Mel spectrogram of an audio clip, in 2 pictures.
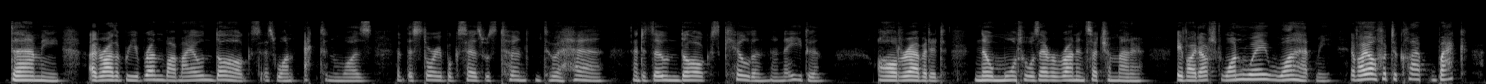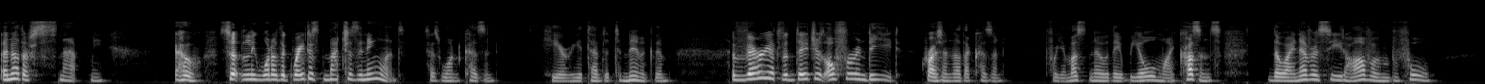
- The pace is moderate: No, fast, 215 wpm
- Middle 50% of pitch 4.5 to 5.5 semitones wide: No, average, 3.7 semitones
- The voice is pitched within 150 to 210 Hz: Yes, high, 190 Hz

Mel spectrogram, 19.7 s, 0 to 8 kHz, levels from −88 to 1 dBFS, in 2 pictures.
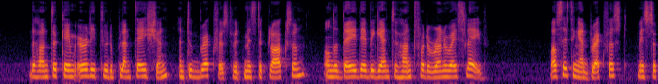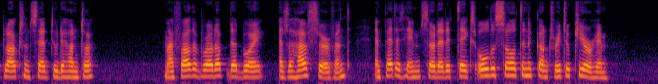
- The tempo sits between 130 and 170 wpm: No, average, 180 wpm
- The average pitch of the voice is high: No, medium, 175 Hz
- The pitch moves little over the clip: Yes, narrow, 2.2 semitones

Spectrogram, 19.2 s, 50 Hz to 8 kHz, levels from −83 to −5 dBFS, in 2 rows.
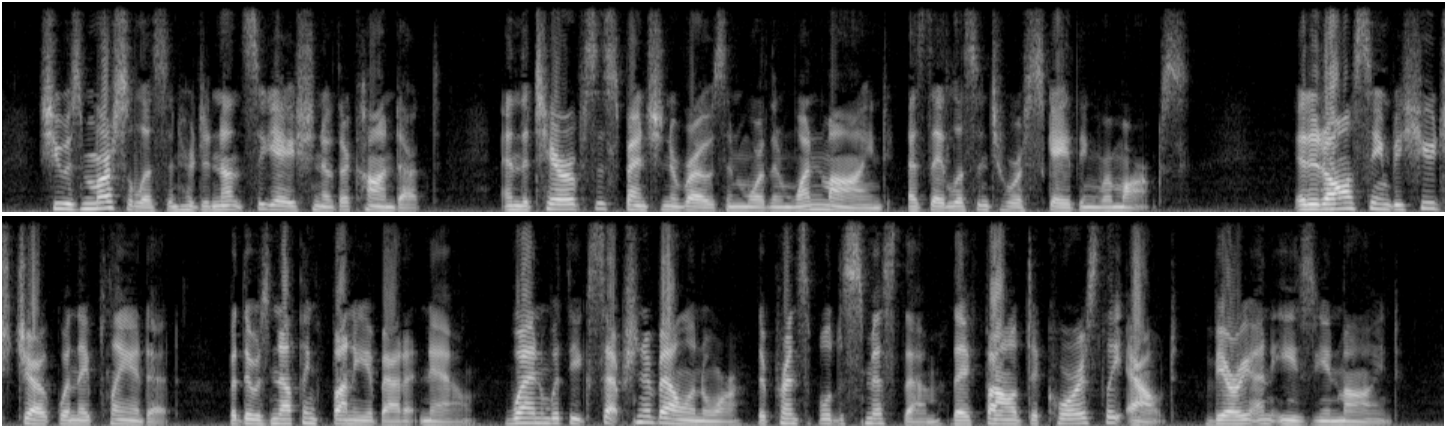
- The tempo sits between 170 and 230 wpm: Yes, average, 200 wpm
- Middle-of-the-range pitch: Yes, medium, 150 Hz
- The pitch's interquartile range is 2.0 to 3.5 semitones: No, average, 4.6 semitones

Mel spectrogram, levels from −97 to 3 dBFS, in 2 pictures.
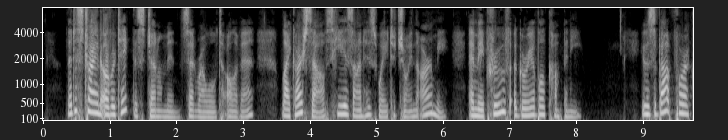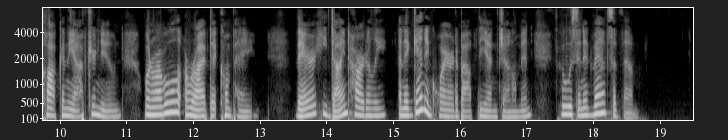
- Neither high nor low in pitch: Yes, medium, 180 Hz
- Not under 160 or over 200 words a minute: Yes, average, 175 wpm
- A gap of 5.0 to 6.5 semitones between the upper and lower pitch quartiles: Yes, wide, 5.4 semitones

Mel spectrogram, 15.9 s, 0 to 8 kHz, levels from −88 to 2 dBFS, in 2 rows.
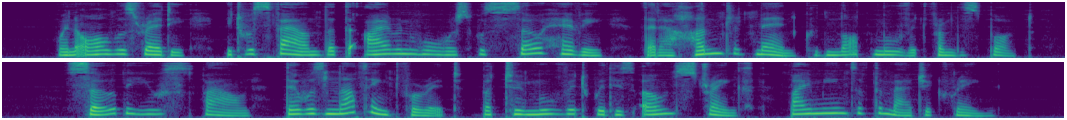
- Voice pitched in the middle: No, high, 200 Hz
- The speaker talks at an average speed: Yes, average, 180 wpm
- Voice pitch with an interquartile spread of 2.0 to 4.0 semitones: No, average, 5.0 semitones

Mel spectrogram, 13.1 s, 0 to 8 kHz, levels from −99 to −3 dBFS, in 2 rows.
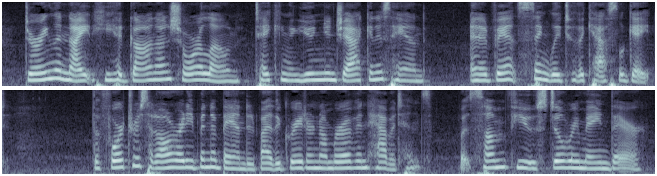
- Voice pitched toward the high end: Yes, high, 225 Hz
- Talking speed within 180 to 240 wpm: Yes, average, 195 wpm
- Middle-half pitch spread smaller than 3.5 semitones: Yes, narrow, 2.4 semitones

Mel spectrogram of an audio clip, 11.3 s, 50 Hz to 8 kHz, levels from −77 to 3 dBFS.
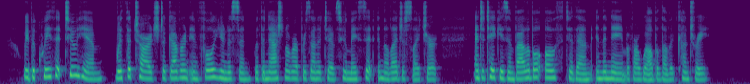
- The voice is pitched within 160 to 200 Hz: Yes, medium, 185 Hz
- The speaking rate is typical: No, fast, 210 wpm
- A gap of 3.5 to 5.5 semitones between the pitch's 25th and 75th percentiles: No, average, 2.7 semitones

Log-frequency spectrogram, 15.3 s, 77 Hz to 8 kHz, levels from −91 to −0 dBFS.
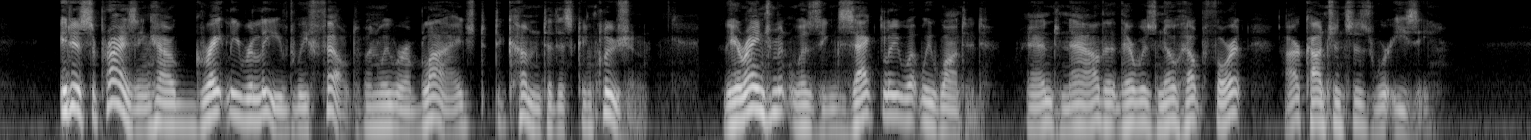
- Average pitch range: Yes, average, 4.9 semitones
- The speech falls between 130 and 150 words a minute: Yes, average, 145 wpm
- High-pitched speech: No, low, 130 Hz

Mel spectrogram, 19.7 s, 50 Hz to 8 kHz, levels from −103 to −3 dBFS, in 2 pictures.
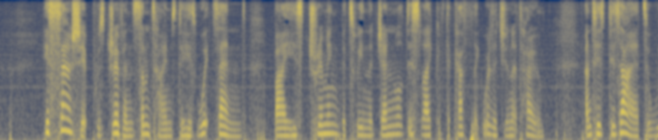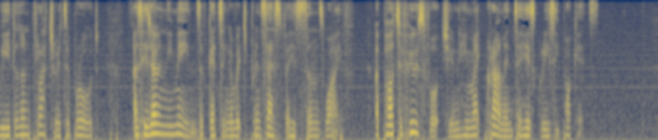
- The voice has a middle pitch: Yes, medium, 160 Hz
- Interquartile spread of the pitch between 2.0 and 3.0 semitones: No, average, 3.7 semitones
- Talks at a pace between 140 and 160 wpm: No, average, 170 wpm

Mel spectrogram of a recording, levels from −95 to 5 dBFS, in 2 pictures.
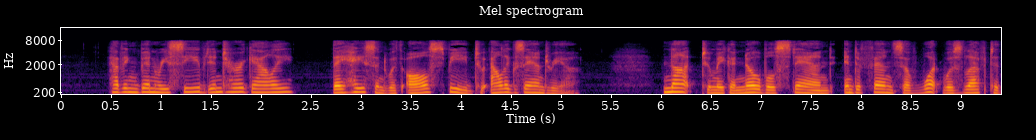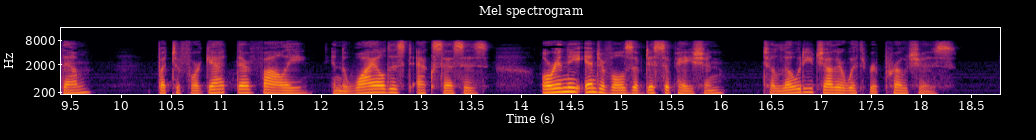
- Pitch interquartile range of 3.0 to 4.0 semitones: No, average, 4.4 semitones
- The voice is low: No, medium, 170 Hz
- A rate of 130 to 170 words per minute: Yes, average, 160 wpm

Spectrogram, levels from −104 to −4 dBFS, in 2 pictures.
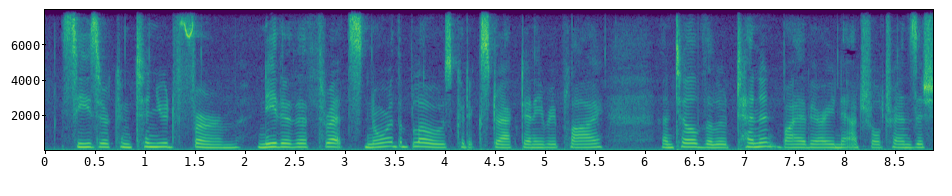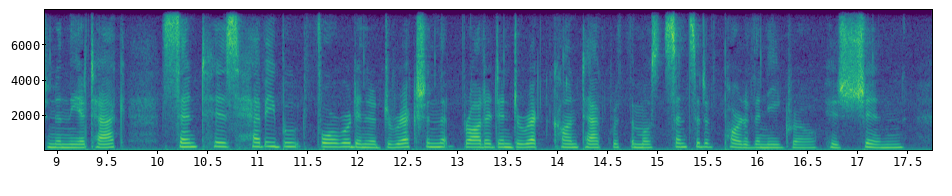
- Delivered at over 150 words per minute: Yes, average, 160 wpm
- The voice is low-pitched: No, high, 190 Hz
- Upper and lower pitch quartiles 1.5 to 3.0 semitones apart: Yes, average, 2.7 semitones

